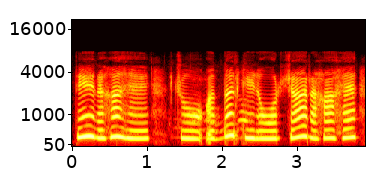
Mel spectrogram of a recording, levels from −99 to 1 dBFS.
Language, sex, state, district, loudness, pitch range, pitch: Hindi, female, Himachal Pradesh, Shimla, -13 LUFS, 250-305 Hz, 265 Hz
